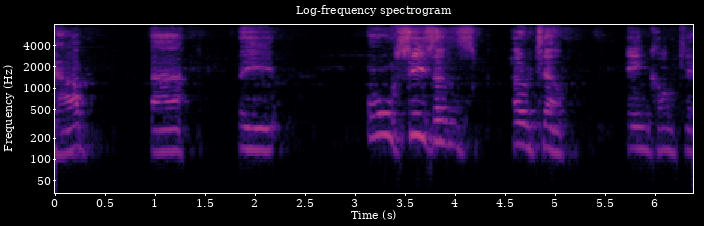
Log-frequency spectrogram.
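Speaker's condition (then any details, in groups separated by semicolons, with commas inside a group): Cerebral palsy; back surgery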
